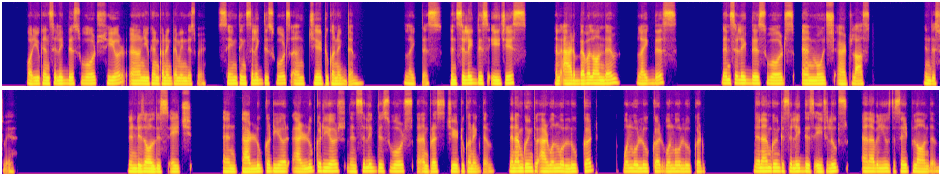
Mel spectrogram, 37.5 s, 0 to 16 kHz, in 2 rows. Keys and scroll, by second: 0.0 j, 2.5 j, 2.9 2, 3.7 ctrl+x, 4.4 1, 7.0 j, 7.5 2, 8.2 ctrl+x, 8.7 2, 11.7 ctrl+b, 13.5 2, 14.3 1, 17.2 m, 18.2 2, 19.4 1, 20.5 m, 20.8 2, 22.2 ctrl+x, 23.2 1, 23.8 ctrl+r, 24.6 ctrl+z, 24.7 ctrl+r, 25.0 1, 26.7 j, 28.2 j, 28.8 Tab, 28.9 ctrl+r, 31.1 ctrl+r, 33.5 2, 33.7 alt+z.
